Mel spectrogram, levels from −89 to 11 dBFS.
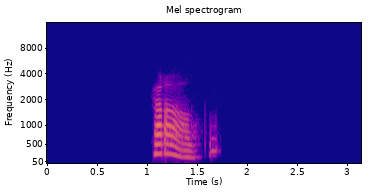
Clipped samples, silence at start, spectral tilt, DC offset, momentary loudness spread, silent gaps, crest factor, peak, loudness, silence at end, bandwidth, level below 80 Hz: under 0.1%; 1.05 s; -4.5 dB/octave; under 0.1%; 23 LU; none; 26 dB; -10 dBFS; -30 LUFS; 1.45 s; 4.9 kHz; -86 dBFS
